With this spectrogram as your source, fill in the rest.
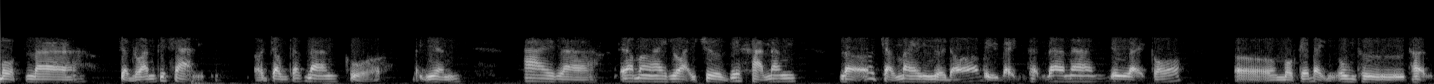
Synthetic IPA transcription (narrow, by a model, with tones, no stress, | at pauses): mo˨˩t̚laː˨˩ | t͡ɕə˧˩nlwaː˨˦nkaː˨˦jsa̰ː˧˨n | ʔəː˧˩t͡ɕɔ˧wŋ͡mkaː˦˥k̚naː˧ŋku˧˩ə | ɓə̰˧˨ŋ̟ɲə˧n | haː˧jlaː˨˩ʔɛ˧maː˧jlwa̰ː˧˨jt͡ɕɨ˨˩kaː˨˦jxaː˧˩na˧ŋ | lə̰ː˧˥t͡ɕa˧˩ŋna˧jŋɨ˨˩əjɗɔ˨˦ɓḭ˧˨ɓə̰˧˨jŋ̟t̪ʰə̰˧˨nɗaː˧naː˧ŋɲɨ˧ŋla̰ː˧˨jkɔ˨˦ | ʔəː˧˩mo˨˩t̚kaː˨˦jɓə̰˧˨jŋ̟ʔʊ˧wŋ͡mt̪ʰɨ˧˩t̪ʰə̰˧˨n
